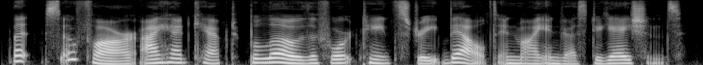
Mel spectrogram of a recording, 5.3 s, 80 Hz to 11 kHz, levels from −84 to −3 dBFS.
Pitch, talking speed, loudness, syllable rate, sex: 180 Hz, 160 wpm, -17 LUFS, 4.1 syllables/s, female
